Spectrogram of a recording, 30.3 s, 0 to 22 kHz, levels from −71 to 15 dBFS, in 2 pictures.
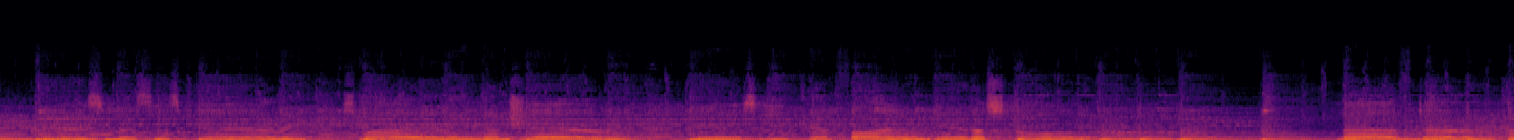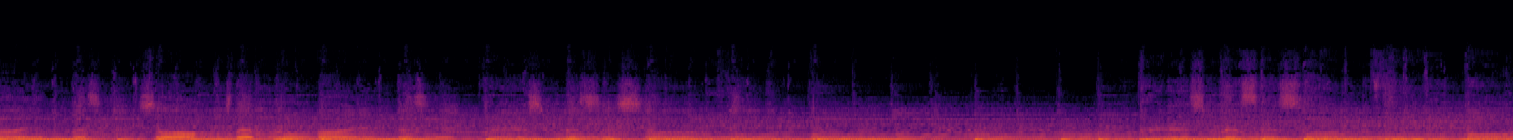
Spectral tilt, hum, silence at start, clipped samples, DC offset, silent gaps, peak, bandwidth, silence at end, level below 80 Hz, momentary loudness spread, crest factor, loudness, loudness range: -6.5 dB/octave; none; 0 s; under 0.1%; under 0.1%; none; -4 dBFS; 14.5 kHz; 0 s; -30 dBFS; 7 LU; 16 dB; -21 LUFS; 3 LU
